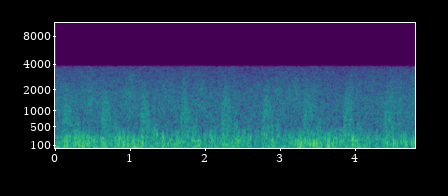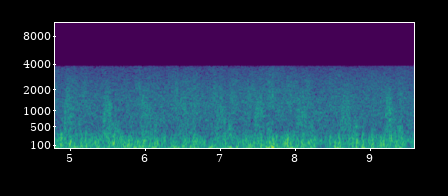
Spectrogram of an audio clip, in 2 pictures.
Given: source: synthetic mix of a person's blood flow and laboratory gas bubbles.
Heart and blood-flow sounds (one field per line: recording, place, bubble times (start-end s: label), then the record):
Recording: Doppler ultrasound of blood flow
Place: subclavian vein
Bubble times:
no bubbles
From the record:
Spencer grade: 0 (complete lack of bubble signals)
